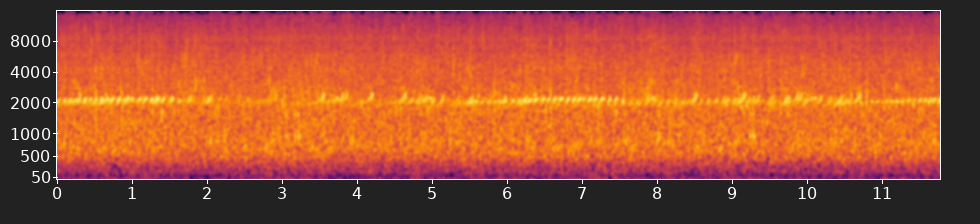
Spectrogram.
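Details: Stream-dwelling Kajika frogs sing in clear water: bright, high trills near the start, the middle and the end. Their sweet, birdlike voices float above a continuous rush of the current.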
